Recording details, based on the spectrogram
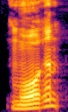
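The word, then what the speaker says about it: morgen: good morning good morning Morgan um it's a it's a bit odd one out and the g is silent I'm Cultura what's your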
